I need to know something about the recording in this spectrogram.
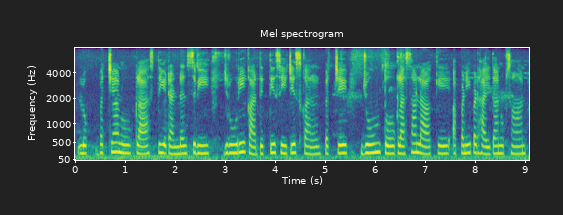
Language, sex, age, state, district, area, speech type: Punjabi, female, 45-60, Punjab, Jalandhar, urban, spontaneous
